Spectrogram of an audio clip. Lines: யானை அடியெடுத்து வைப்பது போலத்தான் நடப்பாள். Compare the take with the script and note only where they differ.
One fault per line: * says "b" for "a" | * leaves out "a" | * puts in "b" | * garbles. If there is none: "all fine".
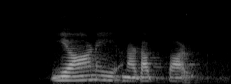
* leaves out "அடியெடுத்து வைப்பது போலத்தான்"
